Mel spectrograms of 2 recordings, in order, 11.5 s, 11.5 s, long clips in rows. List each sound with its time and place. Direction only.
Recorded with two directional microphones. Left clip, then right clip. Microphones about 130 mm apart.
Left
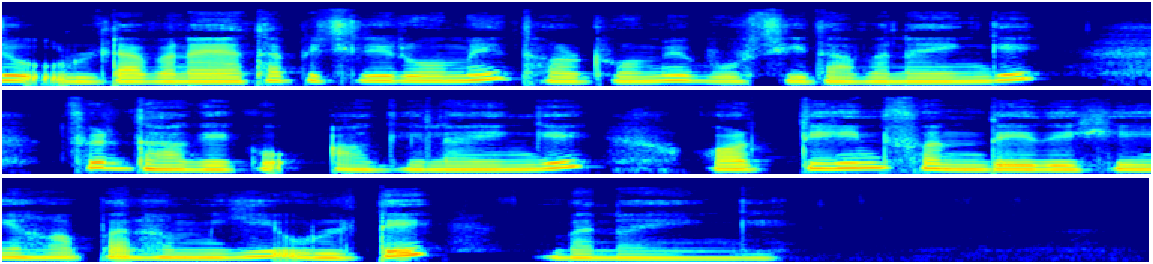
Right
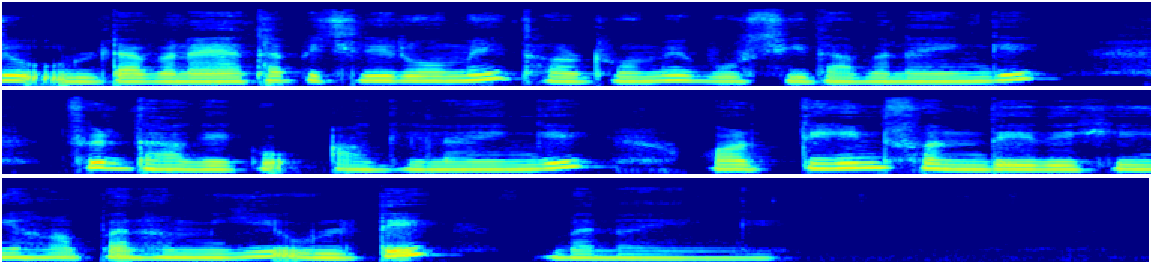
0.0 s speech: 30° left (ahead or behind)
